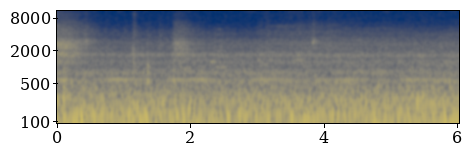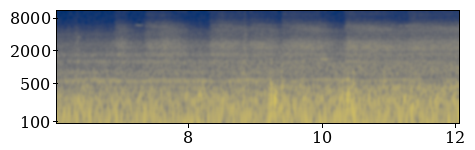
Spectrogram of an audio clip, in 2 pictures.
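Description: A train's own running noise, heard from on board as it rolls into the station: a steady low rumble of wheels on rail, with a few scattered knocks.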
